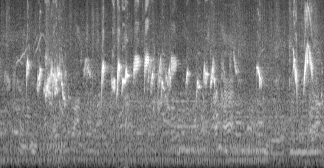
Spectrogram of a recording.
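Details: Red-whiskered bulbul singing for competition training: spaced, clear whistled notes and short warbled flourishes, repeated irregularly over a faint background hum.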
